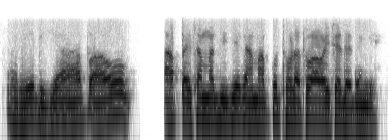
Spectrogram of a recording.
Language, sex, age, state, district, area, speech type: Hindi, male, 60+, Uttar Pradesh, Ayodhya, rural, conversation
